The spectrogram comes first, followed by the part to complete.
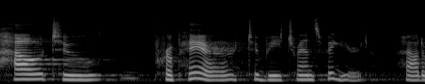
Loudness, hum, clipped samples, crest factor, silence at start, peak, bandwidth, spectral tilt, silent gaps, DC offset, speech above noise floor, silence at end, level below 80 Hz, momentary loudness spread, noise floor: -33 LUFS; none; under 0.1%; 20 dB; 0 s; -14 dBFS; 10 kHz; -5 dB/octave; none; under 0.1%; 21 dB; 0 s; under -90 dBFS; 14 LU; -53 dBFS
